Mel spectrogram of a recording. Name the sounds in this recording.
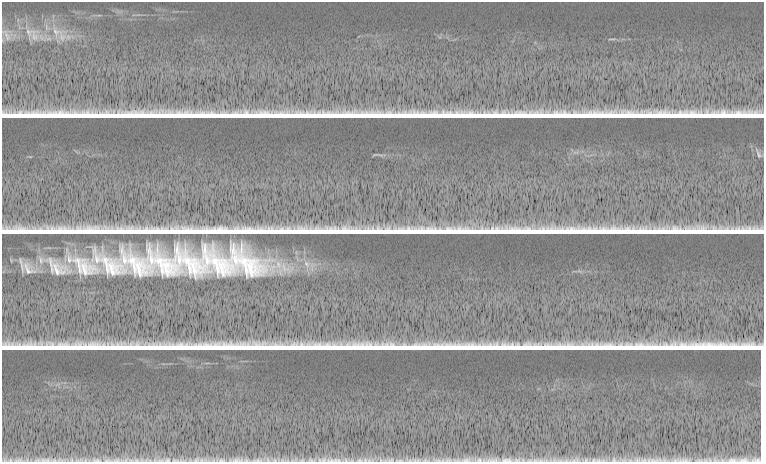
Ovenbird, Blackburnian Warbler, Red-eyed Vireo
